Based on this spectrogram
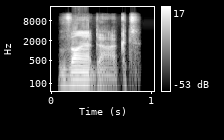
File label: "viaduct", British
